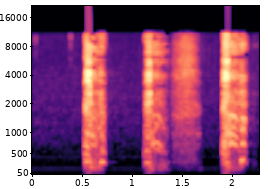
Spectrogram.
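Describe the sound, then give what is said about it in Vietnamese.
Stifled coughing as someone tries to hold back a coughing fit. Three short, harsh bursts, with a softer breathy rasp between the second and third. “Trình Nhất Tạ cố kiềm lại cơn ho.”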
